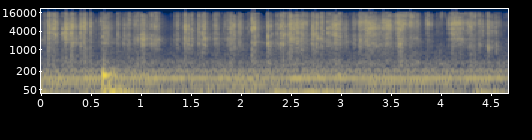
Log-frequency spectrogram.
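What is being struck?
Nylon hook-and-loop hook strip.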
